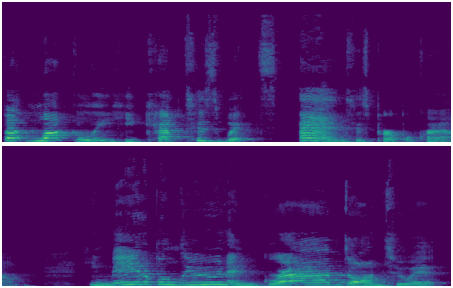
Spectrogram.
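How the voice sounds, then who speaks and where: This woman's voice sits high. She's a preschool teacher sharing a picture book with young children, reading expressively and pausing to ask them questions.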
